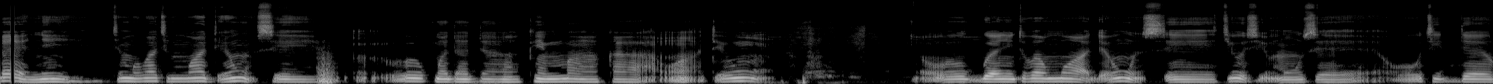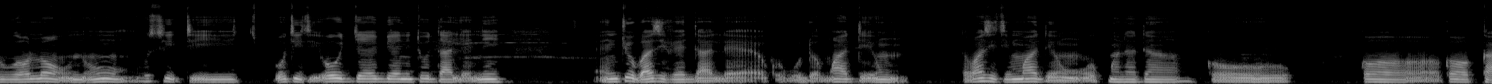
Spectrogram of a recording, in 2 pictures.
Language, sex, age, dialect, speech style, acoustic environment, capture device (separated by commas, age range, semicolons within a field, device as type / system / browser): Yoruba, male, 25-34, Nigeria - Nigerian Standard, focused, nature, mobile / Linux / Chrome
